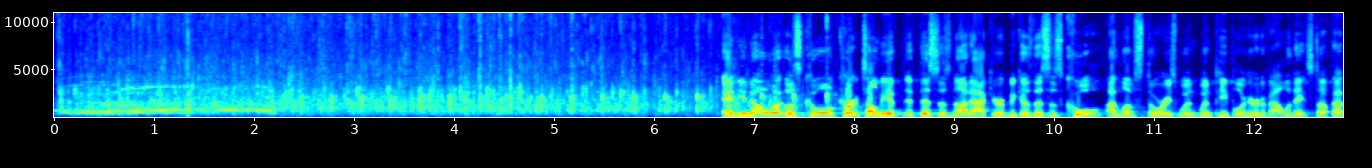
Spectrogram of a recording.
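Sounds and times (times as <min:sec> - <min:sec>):
crowd applause: 0:00.0 - 0:07.9
whoops and whistles: 0:00.3 - 0:02.2
speech: 0:06.7 - 0:12.8.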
